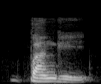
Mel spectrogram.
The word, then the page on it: bwangi: Raga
